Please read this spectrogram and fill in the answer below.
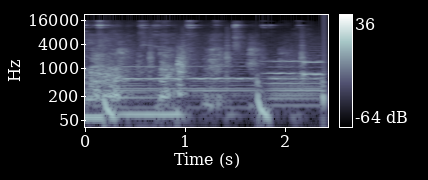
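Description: Background music with held notes and a deep, falling kick drum that hits twice, over a dog's short, excited vocal sounds as it spins in play.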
